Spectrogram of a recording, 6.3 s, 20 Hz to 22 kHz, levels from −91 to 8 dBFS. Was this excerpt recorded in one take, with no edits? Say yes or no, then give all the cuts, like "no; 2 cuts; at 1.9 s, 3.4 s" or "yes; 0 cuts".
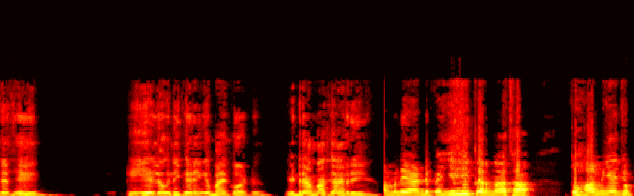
no; 1 cut; at 3.9 s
